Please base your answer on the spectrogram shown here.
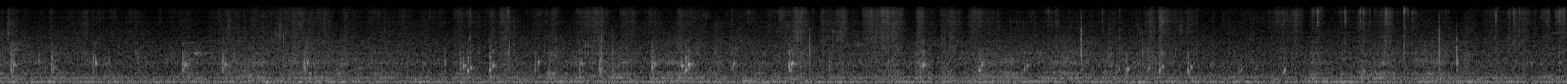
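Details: Female pet guinea pig Moru-chan, adopted at one and a half years old, munching grass indoors and seeming to chat to her owner about eating together; steady crisp crunching clicks with a few faint short squeaks scattered between bites.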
